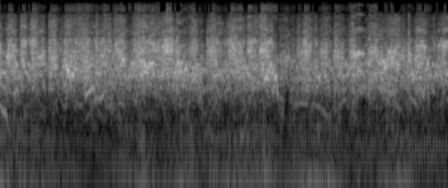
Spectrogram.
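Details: Dense warbling chatter from a budgie aviary colony, with many overlapping high chirps and a few distinct upward and downward sliding whistled notes above the constant twitter.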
